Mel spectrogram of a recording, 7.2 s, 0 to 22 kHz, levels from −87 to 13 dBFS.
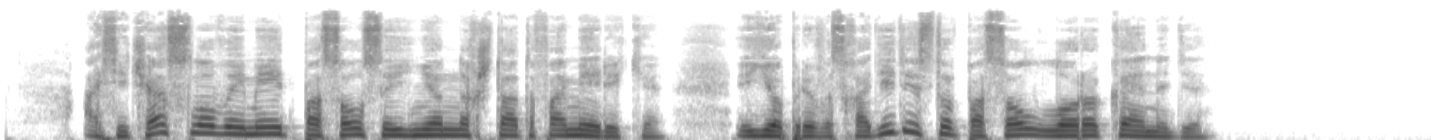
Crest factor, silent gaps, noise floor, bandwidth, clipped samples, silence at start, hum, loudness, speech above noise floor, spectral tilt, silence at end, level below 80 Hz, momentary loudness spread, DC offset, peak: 16 dB; none; -84 dBFS; 16 kHz; under 0.1%; 0.45 s; none; -20 LUFS; 64 dB; -7 dB/octave; 1.1 s; -40 dBFS; 10 LU; under 0.1%; -4 dBFS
